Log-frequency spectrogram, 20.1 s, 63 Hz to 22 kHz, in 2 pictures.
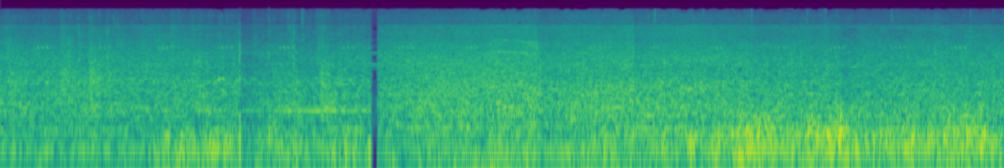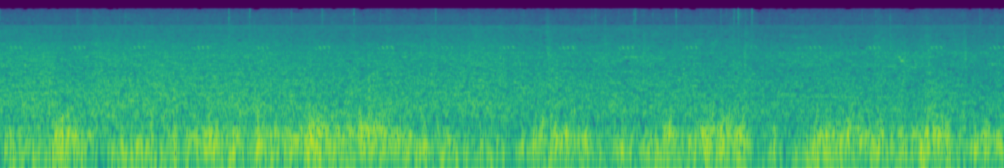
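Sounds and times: heavy rain: 0.0s - 20.0s
thunder rolling: 0.0s - 20.0s.

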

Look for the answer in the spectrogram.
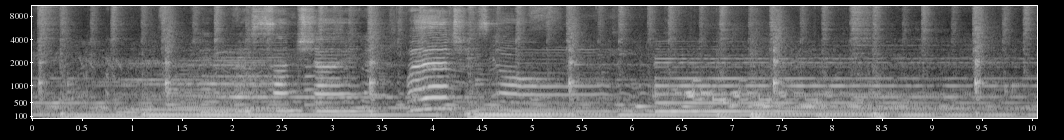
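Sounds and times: drums with cymbal strokes: 0.0s - 10.0s
electric bass: 0.0s - 10.0s
live jazz band playing: 0.0s - 10.0s.

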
